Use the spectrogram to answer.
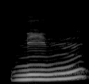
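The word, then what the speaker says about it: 您: 자, n인 n 발음이 나요. 그리고 in은 in, 그죠? 그래서 두 개가 합쳐지니까 어떻게 읽어요? 닌, 그죠? 여기다가 이성까지 들어왔으니까 이렇게 올라가야 되죠? 그래서 어떻게 읽는다고요? 닌 이렇게 읽습니다.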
